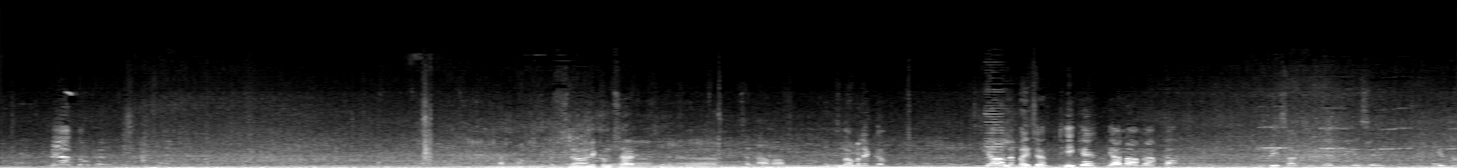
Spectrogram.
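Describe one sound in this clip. A car engine idles close by.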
